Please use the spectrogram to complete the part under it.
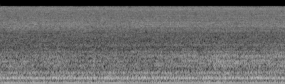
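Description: Loud, steady hiss of compressed air driving a fine stream of soda through a small top-loading soda blasting cabinet as it strips plastic, constant and close with no pauses.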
